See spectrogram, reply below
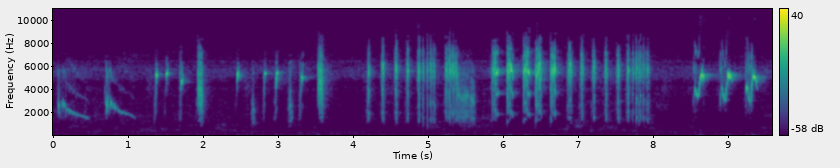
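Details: Wild long-tailed shrike singing a varied, rapid song: sharp high chips and ticks in quick irregular bursts, with downslurred whistles at the start and twisting whistled notes near the end.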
